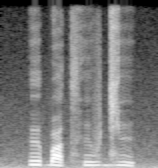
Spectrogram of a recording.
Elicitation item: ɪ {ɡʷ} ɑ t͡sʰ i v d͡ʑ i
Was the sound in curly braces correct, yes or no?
no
